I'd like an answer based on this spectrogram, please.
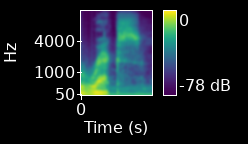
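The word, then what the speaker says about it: Rechs: They call him Emperor Rex, but it's spelled R E C H S. So, if you're German, it would be like Rex, something like that.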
